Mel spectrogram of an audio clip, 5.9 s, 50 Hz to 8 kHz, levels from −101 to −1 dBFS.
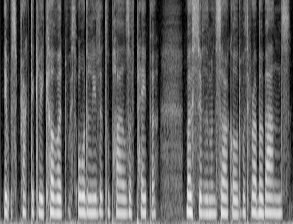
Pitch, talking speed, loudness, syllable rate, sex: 200 Hz, 175 wpm, -18 LUFS, 5.9 syllables/s, female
